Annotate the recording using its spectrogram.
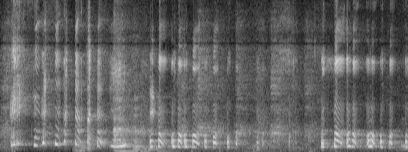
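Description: A toddler laughing in two bouts of quick, repeated bursts, the second shorter, about three seconds in.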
